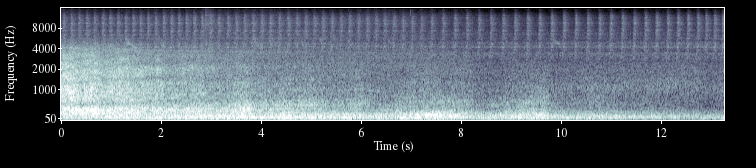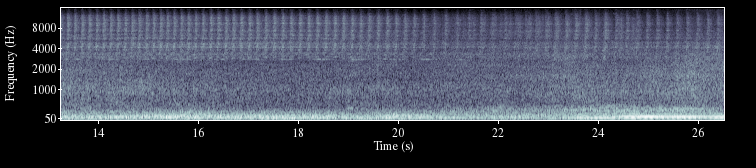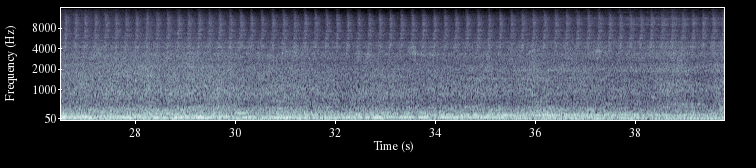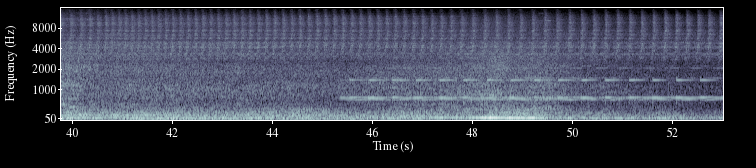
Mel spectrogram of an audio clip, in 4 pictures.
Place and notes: Zhonghua Rd., Hualien City - under the trees
under the trees, Traffic Sound, Cicadas sound, Fighter flying through, Train traveling through
Zoom H2n MS+XY
Hualien County, Taiwan, 29 August 2014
